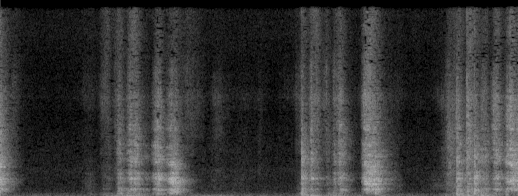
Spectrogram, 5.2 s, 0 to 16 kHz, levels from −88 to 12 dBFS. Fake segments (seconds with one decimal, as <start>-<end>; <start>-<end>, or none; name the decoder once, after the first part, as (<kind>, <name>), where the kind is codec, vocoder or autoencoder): none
